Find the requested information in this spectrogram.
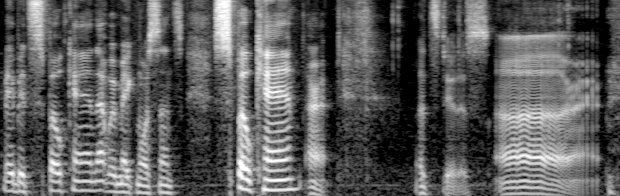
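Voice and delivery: ordinary talk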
